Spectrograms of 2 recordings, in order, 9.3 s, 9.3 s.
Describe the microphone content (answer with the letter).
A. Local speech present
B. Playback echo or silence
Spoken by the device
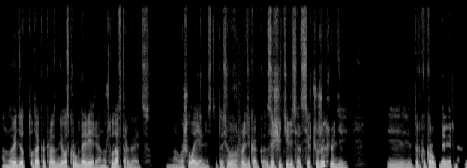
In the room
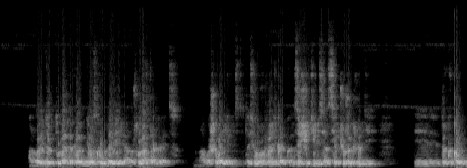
B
